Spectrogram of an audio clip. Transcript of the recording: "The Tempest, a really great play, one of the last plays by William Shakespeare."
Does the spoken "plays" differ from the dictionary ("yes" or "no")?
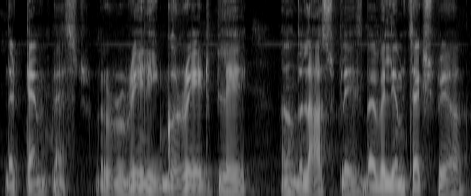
yes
